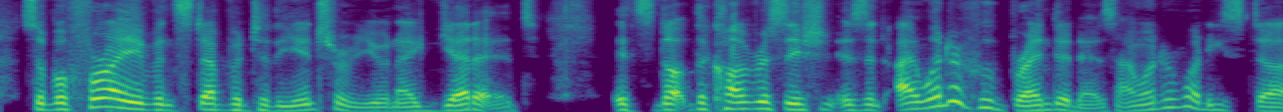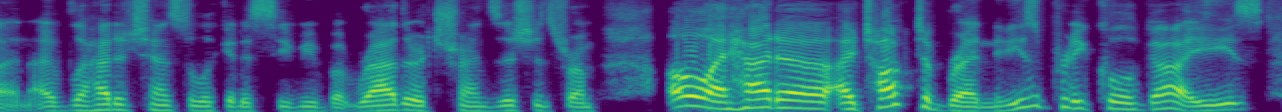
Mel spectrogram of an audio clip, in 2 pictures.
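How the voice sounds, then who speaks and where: A communication coach appearing as an interview guest gives conversational advice in a medium-pitched voice, with no echo. He's articulate and instructive, laying out structured points with examples.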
